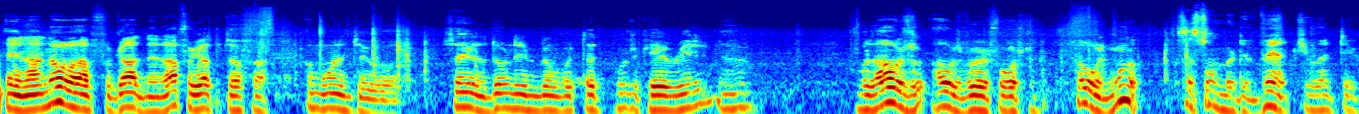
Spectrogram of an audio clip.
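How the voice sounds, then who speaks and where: A man at a fairly high pitch with a Virginia Tidewater accent, ordinary pitch variation, a moderate pace and long, frequent pauses, against noticeable background noise. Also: big swings in loudness. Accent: Virginia Tidewater Southern. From Virginia, Middlesex County (Deltaville). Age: 100 years old. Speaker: war veteran and retired hardware merchant. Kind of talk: oral history interview. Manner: halting, with false starts and repetitions.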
